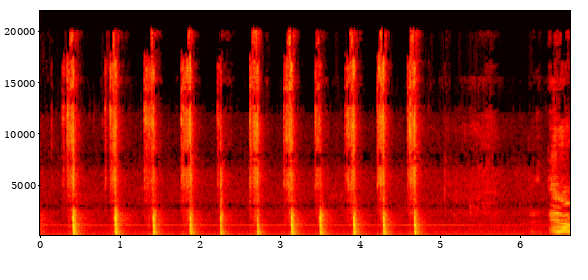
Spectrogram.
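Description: Vegetables chopped with a knife on a board for shrimp and grits, a steady run of about a dozen evenly spaced, crisp thuds, close and clear, then a pause and a brief rustle at the end.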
